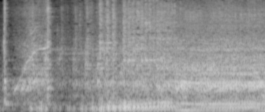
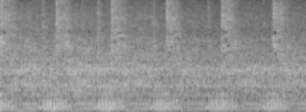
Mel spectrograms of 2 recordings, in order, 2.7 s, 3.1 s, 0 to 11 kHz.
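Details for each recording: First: Brand-new Powermate PM0143250 3250-watt generator with a 208 cc four-stroke engine, zero hours, warm start without choke: one light pull catches right away and settles into a steady, even run; later powering a 48-watt fan at 120 V, 62 Hz. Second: New Powermate PM0143250 3250 W generator, first start after adding oil and gas: engine surges unevenly nearly twice a second, then cuts out; misfire from fuel starvation because the fuel petcock was shut by mistake.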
